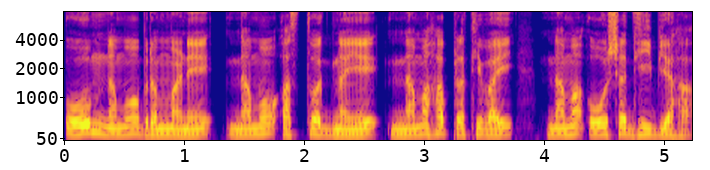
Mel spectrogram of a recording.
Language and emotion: Kannada, neutral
